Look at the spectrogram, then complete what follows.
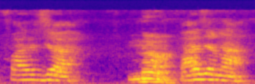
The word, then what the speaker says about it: ফারজানা: এ আর জেড এ এন এ ফারজা ফারজা না ফারজানা এফ এ আরজে এন ফারজানা ফারজানা এটা শব্দের উচ্চারণ হবে কি যেন এফ এ আর জেড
